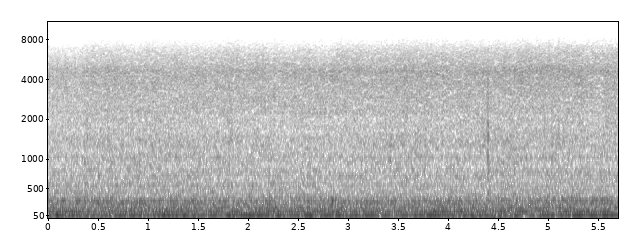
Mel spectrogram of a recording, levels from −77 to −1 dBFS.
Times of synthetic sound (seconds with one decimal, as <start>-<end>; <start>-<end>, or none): 2.2-2.9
